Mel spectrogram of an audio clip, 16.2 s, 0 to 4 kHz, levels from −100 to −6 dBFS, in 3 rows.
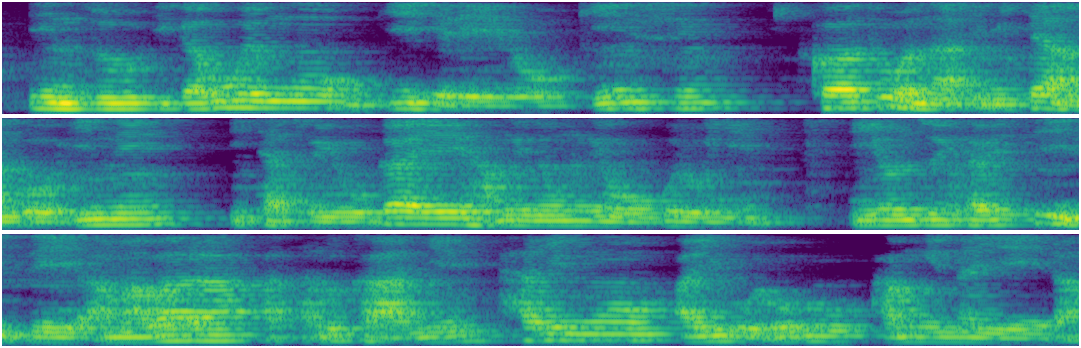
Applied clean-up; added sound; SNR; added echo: none; none; none; reverberation time 0.6 s.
